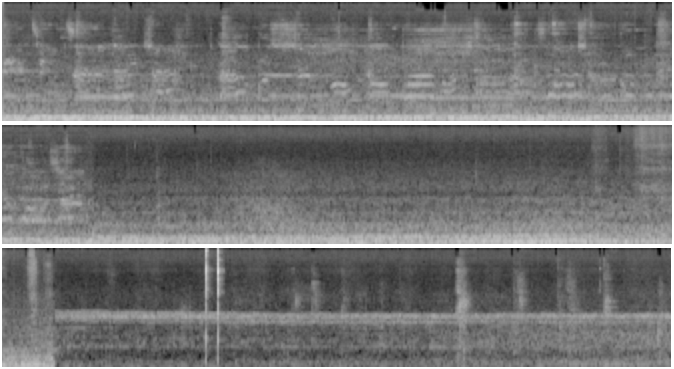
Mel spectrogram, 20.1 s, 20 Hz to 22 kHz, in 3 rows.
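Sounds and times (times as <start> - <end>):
steady high hum: 0.0 - 9.4, 12.6 - 20.0
loud low rumble: 0.0 - 13.9
quick clicks: 15.4 - 15.6.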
